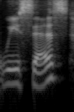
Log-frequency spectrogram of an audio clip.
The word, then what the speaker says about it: WiCyS: So women in cyber security we often go by our acronym WICS and we pronounce it whis we were started actually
